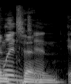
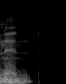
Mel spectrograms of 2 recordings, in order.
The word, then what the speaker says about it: Clinton: It's not Clinton. Clinton. – It's Clinton. Clinton. There's no T. It's Clinton.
